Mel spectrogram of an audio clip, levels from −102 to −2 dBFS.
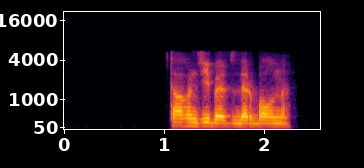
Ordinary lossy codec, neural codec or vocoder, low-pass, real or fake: AAC, 48 kbps; codec, 16 kHz in and 24 kHz out, 1 kbps, XY-Tokenizer; 5.4 kHz; fake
